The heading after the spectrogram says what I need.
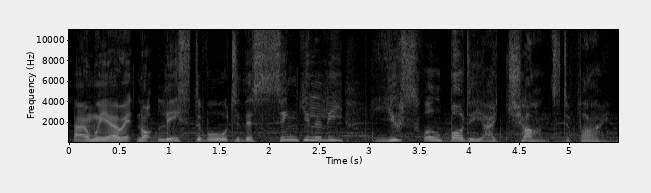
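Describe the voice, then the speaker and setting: An actor playing a flamboyant, gloating villain in a video game, with florid, courtly mockery. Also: male voice, on the high side, big pitch swings, faint music behind. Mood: smug gloating. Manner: florid, grandiose, drawn-out phrasing. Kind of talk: video game cutscene acting.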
